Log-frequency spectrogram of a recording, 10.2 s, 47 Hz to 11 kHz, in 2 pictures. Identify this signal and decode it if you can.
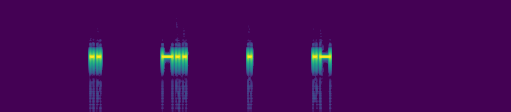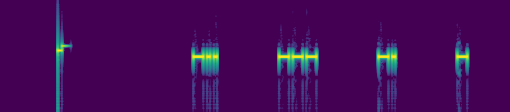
Morse code, heard as a keyed tone, about 36 wpm, spaced as for 12 wpm, 690 Hz. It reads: IDEA DONT
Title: 6x Character Spacing - Top 300 Words - 35wpm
